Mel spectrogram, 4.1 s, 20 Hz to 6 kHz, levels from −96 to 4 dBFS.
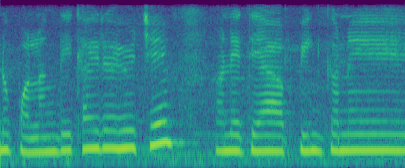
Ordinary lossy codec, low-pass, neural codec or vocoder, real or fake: AAC, 48 kbps; 5.4 kHz; none; real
